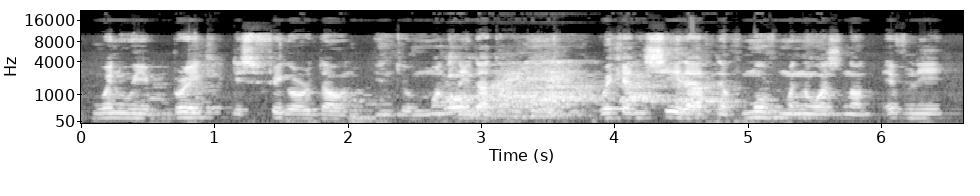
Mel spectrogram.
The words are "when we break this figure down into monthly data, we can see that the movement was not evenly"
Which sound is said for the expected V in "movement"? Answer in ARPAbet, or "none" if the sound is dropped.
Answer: V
